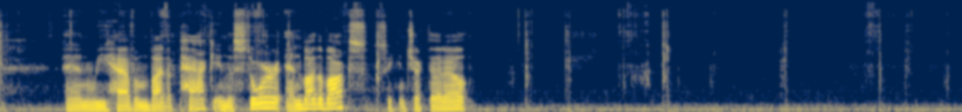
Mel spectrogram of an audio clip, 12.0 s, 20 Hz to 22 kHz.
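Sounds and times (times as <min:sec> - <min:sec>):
low steady hum: 0:00.0 - 0:12.0
cards swishing and clicking: 0:10.7 - 0:12.0.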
